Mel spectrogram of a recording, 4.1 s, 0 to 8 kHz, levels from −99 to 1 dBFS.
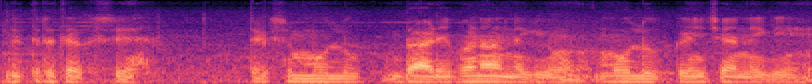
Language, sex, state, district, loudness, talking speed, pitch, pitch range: Garhwali, male, Uttarakhand, Uttarkashi, -18 LUFS, 190 wpm, 100 Hz, 90-100 Hz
